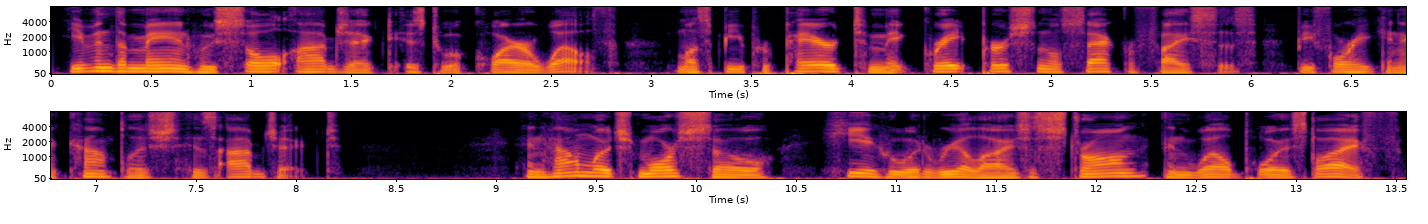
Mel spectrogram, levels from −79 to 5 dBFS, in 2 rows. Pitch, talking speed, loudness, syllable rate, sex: 115 Hz, 175 wpm, -17 LUFS, 5.0 syllables/s, male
